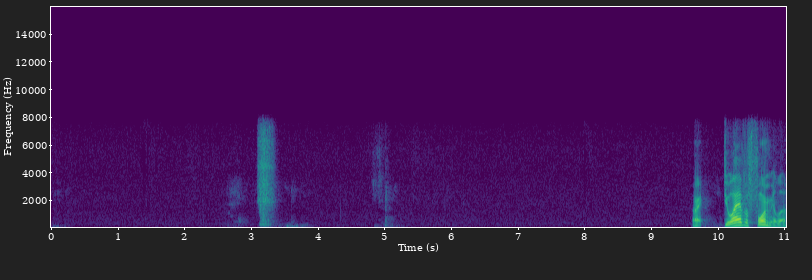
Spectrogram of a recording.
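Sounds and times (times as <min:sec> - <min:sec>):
person sneezing: 0:03.1 - 0:03.4
quick intake of breath: 0:03.1 - 0:03.5.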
